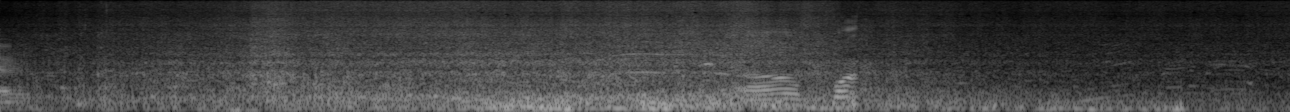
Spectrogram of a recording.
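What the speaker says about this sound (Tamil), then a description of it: "இந்த பாருங்களேன் அலைய" Sea waves surge and roar continuously onto the shore at Poompuhar on the Tamil Nadu coast, with steady wind buffeting the microphone throughout.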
